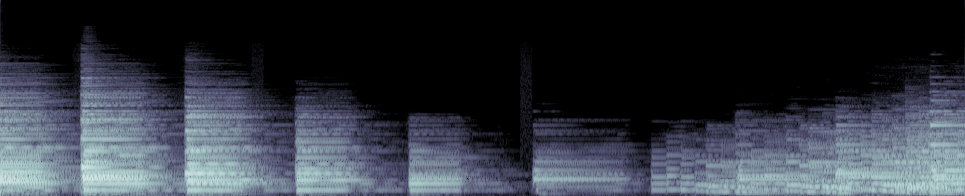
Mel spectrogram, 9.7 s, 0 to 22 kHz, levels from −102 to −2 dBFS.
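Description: At 2.52 to 2.63 s and again at 5.23 to 5.31 s the music briefly turns smeared and phasey. This is AAC frame loss with concealment. About 85 ms of data goes missing each time, which fits two lost frames, and the decoder papers over the gap by reusing the last good spectrum with randomised detail. On a spectrogram each patch appears as a blurred, texture-less band where the fine harmonic lines lose definition. The waveform shows an unnaturally even stretch there.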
